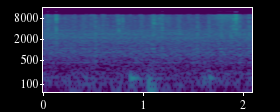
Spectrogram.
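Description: A few soft, low thumps and knocks over faint room hiss, from papers and a pen being handled on a bench desk close to its microphone.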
